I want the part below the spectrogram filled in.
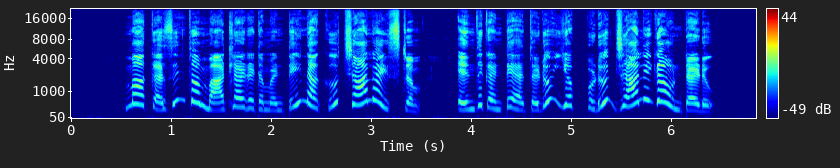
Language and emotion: Telugu, happy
